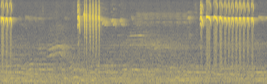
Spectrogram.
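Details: Crecet jawa singing actively, recorded to train other songbirds: short bursts of very high, rapid ticking notes, one brief burst then two trills of about ten evenly spaced notes, over a faint steady background hum.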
